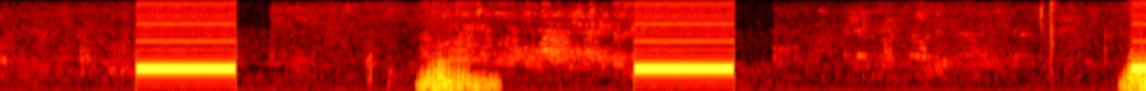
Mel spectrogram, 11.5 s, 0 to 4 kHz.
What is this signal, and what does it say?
Ringback tone (Europe, 425 Hz), with speech.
